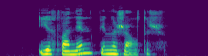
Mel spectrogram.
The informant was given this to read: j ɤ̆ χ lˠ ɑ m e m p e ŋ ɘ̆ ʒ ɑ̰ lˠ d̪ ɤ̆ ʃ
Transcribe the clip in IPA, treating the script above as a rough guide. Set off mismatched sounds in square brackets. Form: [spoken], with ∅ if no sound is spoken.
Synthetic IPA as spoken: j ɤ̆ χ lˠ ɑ [n] e [n] p e ŋ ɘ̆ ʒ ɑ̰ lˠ [t̪] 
